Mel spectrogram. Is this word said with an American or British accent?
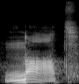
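American. The vowel is an open American ah sound.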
